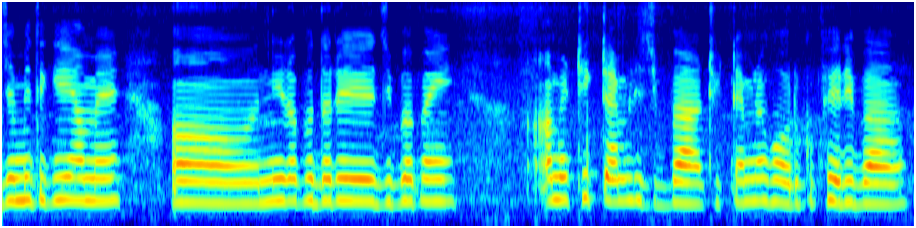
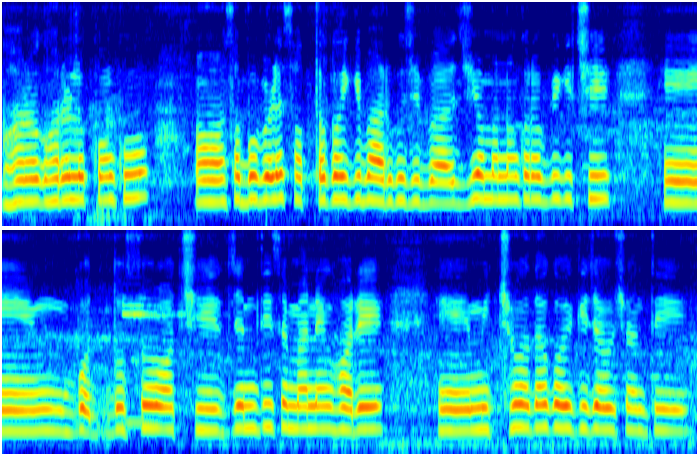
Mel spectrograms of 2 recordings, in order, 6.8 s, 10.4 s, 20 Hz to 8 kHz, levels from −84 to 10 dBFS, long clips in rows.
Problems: background sounds at intervals, background conversations at intervals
